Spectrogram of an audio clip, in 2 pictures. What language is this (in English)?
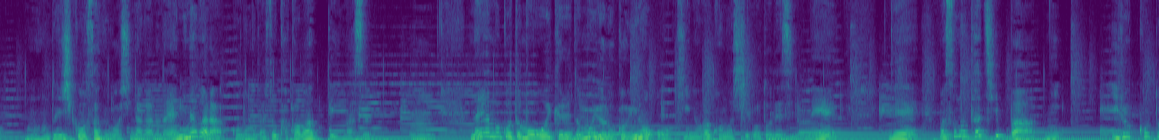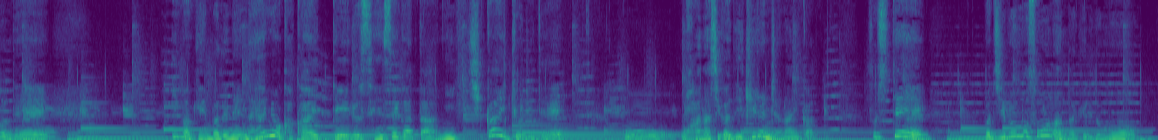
Japanese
